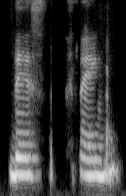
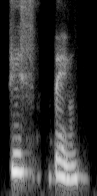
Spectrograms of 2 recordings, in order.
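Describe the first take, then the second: First: The th sounds are pronounced as th. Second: The th sounds become simpler common sounds. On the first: "pronouncing this thing" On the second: "convert this the sound in more common ones"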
